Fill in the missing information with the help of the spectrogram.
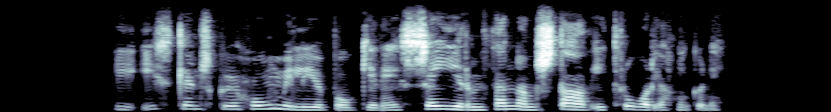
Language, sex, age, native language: Icelandic, female, 20-29, Icelandic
